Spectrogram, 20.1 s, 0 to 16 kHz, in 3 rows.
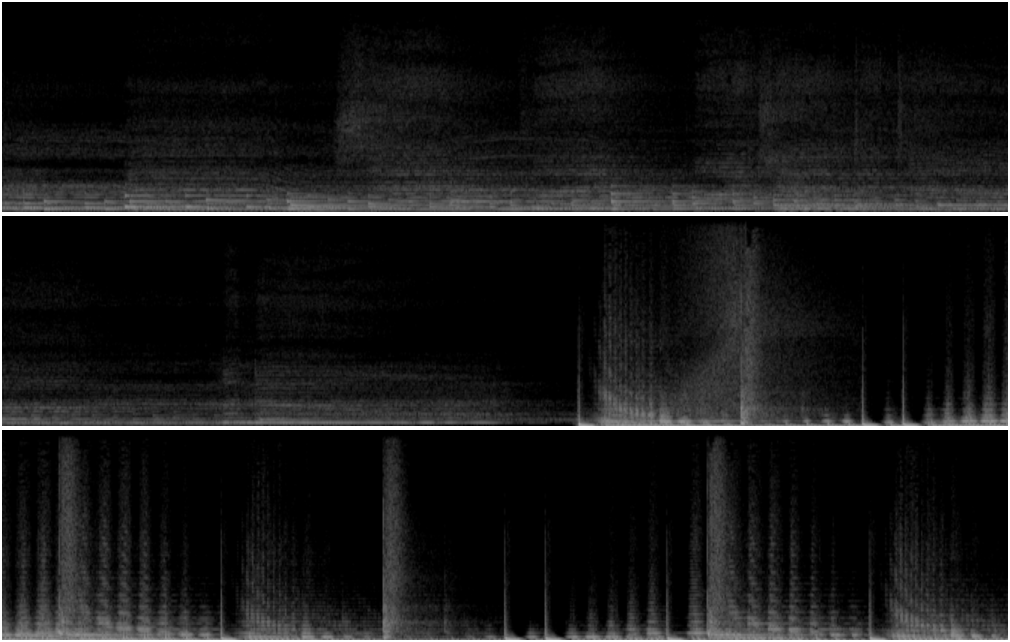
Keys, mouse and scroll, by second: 0.6 click, 1.4 ctrl+r, 5.5 click, 6.3 ctrl+r, 8.8 click, 9.8 ctrl+r, 13.4 click, 14.2 ctrl+r, 17.7 click, 19.0 middle click, 19.6 shift+middle click.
